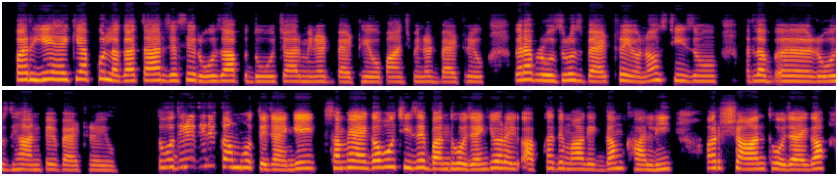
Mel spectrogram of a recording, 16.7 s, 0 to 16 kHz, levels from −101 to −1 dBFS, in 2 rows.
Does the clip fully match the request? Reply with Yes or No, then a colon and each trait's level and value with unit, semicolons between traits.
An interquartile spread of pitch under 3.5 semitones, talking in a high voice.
No: average, 3.9 semitones; high, 240 Hz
